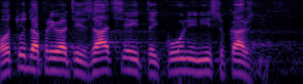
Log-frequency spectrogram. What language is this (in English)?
Serbian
